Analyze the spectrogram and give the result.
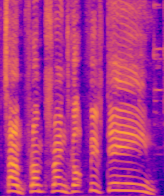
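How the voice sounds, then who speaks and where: High-voiced man quizmaster with a missing front tooth. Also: slow pace, a bit bright, smooth, dry recording. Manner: jokey, self-mocking. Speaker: quiz host. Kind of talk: casual quiz hosting, reading questions and answers.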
